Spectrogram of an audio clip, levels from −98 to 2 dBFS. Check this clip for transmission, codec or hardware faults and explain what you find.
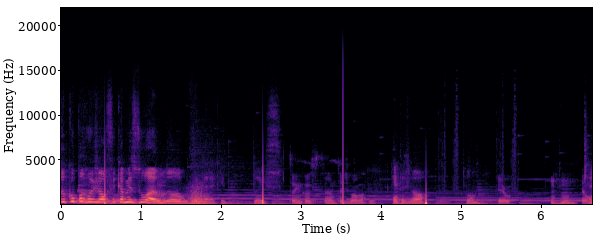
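Two kinds of fault show up: four loud pops and one drift correction step.

Sharp, single pops strike at 0.55, 2.53, 3.53 and 4.57 s, each lasting about 25 ms and peaking roughly 20 dB above the surrounding sound, with the last noticeably hotter. The audio carries on underneath each one. These loud pops likely come from a sudden voltage step or pulse, such as static, a switch or a driver glitch, added to the signal and shaped by the circuitry downstream into a brief thump.

From 3.73 to 4.24 s the audio abruptly plays about 6.5% fast, lifting the pitch by roughly 109 cents, just over a semitone, before snapping back. This drift correction step is likely software that reconciles two mismatched clocks changing the playback rate in one jump to drain or refill its buffer, so speed and pitch rise together for half a second.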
